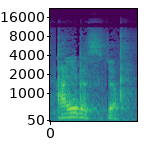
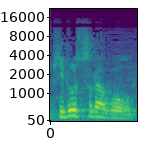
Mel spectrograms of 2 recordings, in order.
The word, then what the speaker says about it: 바이러스: 하는데 그 녀석이 누구냐면 바로 이 바이러스죠. 뭐 비루스라고 발음하기도 하고요.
